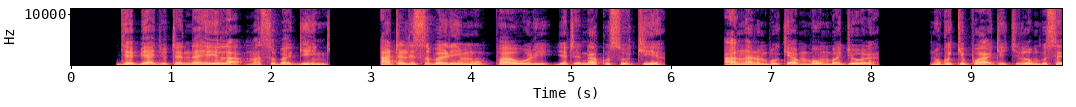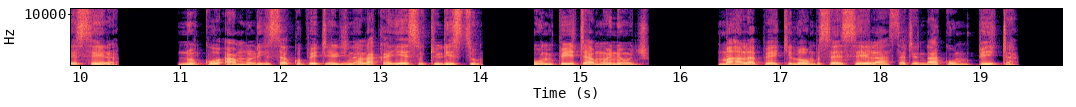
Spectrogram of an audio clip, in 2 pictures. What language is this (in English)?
Matengo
